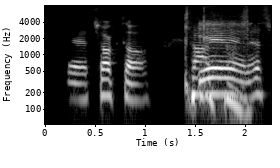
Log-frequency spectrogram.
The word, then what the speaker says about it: Choctaw: durant the where from durant i i can't pronounce the casino name but chop cha-cha cha yeah choctaw yeah that's right that's right they got a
